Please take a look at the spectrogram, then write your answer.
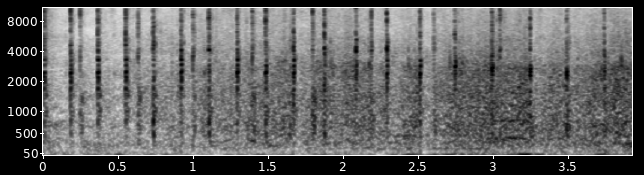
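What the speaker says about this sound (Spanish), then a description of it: "¡Un aplauso!" Audience clapping at a Spanish carnival-style cuarteto stage performance, sharp distinct claps in a fairly quick, slightly uneven rhythm that gradually thickens into fuller applause over four seconds.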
